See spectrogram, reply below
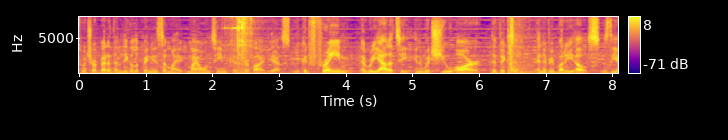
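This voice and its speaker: A middle-aged man who grew up in the UAE, a lawyer answering interview questions in a measured way, often pausing with fillers and restarting phrases. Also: lowish voice, creaky.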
